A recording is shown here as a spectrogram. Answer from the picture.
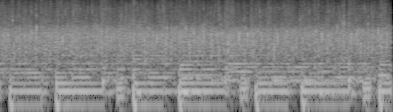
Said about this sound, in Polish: W tym roku Orzeł wędruje do niego za główną rolę męską w filmie Kler. Wielkie brawa, Jacek Braciak.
